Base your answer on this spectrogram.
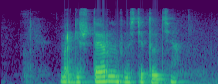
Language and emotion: Russian, neutral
